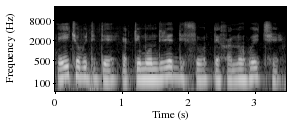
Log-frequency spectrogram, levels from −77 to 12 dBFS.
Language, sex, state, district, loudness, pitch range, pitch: Bengali, male, Assam, Kamrup Metropolitan, -16 LUFS, 130-145 Hz, 140 Hz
